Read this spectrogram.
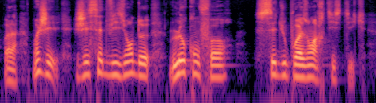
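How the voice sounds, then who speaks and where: A man's voice: on the high side, normal speed, a little mellow. A man from France hosting a podcast, talking in a rambling, self-mocking monologue full of restarts and exasperated asides. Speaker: podcast host. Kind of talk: casual monologue.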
